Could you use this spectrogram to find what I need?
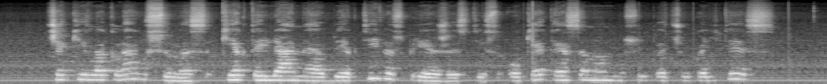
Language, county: Lithuanian, Alytus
